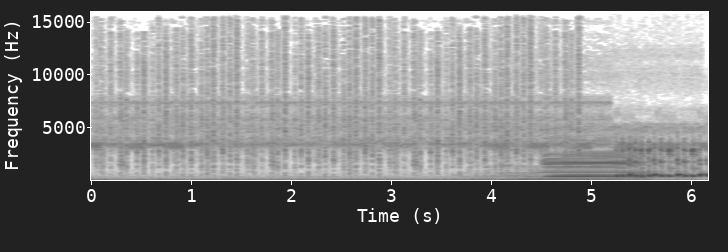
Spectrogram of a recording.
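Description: A cow moos once, about four seconds in: a long low call that dips in pitch and then holds steady. Under it runs a fast, even ticking that stops about five seconds in, and music with rising glides starts near the end.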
